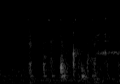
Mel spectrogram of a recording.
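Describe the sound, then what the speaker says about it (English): Someone types on a computer keyboard, a quiet, uneven patter of clicking keystrokes at close range with no voices over it. "Sorry, I was typing something."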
